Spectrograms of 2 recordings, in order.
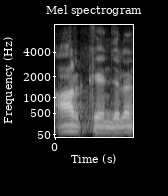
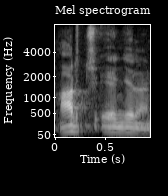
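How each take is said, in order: First: Arch ends with a k sound. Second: Arch ends with a ch sound. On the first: This is the speaker's personal usage. "ఆర్క్ ఏంజల్ అంటాను నేను" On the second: This is how people usually say it. "ఆర్చ్ ఏంజల్ అంటారు"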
